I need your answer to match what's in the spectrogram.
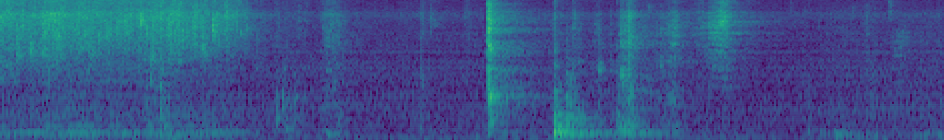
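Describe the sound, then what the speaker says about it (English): Tap water runs steadily into a sink during dishwashing, a broad hiss that fades after the first second into quieter splashing, with a couple of sharp clinks of dishes and utensils close by. "Record yourself washing dishes."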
